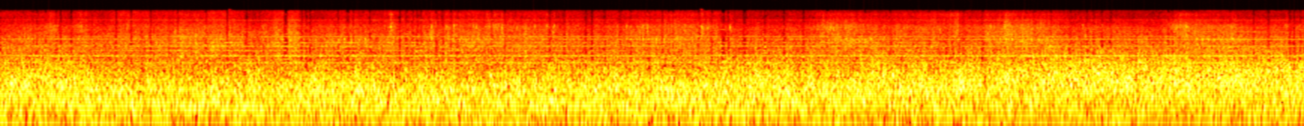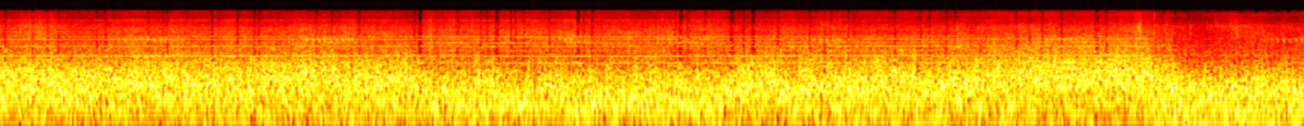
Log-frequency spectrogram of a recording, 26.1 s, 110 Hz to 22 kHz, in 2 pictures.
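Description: Electric motor and propeller of a homemade RC plane (a 60%-scale FT Explorer) running steadily in flight: a steady high whine over a dense rush of air noise.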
